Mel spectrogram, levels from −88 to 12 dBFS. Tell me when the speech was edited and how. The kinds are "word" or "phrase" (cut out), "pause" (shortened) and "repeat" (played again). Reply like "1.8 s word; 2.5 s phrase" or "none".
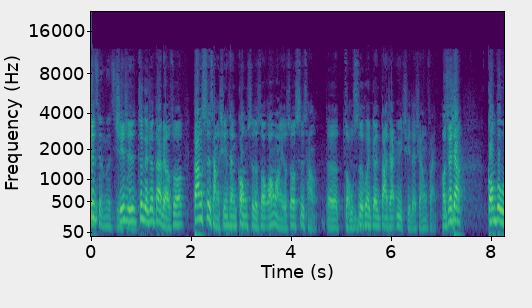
1.9 s pause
